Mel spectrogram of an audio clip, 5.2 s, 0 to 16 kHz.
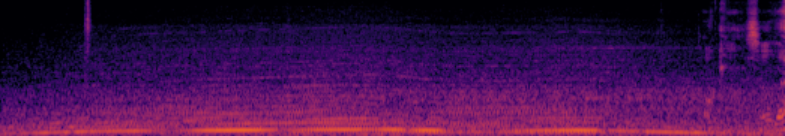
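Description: A 2019 Chevy Spark LT with a 4-cylinder 1.4-liter Ecotec engine and CVT accelerates, its engine note swelling and easing in a few smooth, droning surges, heard from inside the car with some talking over it.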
